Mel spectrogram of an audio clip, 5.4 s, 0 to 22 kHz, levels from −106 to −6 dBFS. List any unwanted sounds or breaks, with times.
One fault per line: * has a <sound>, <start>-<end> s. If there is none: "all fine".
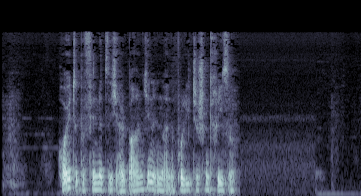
all fine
